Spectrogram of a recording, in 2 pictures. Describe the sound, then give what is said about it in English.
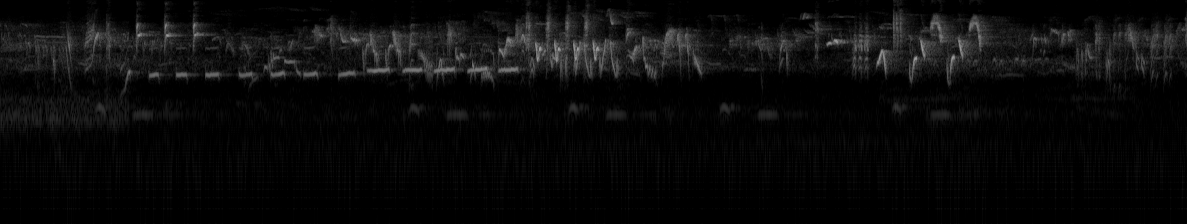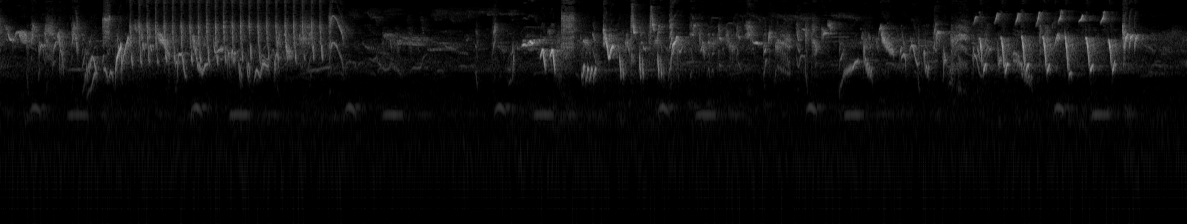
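A nightingale sings alone in rich, varied phrases of whistles, rapid trills and chirps, repeating in bursts with short pauses between them, clear. “And my obsession? Yes, it's the nightingale.”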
